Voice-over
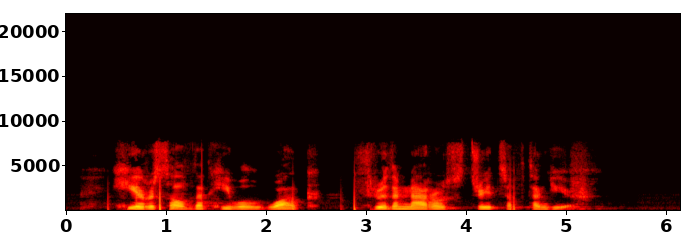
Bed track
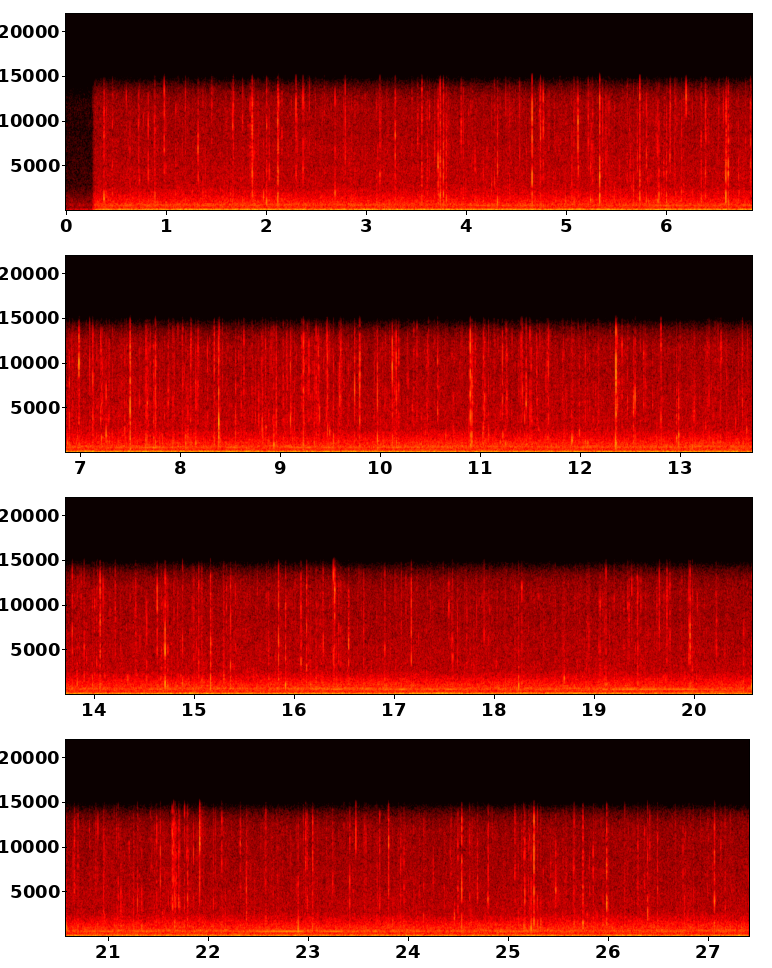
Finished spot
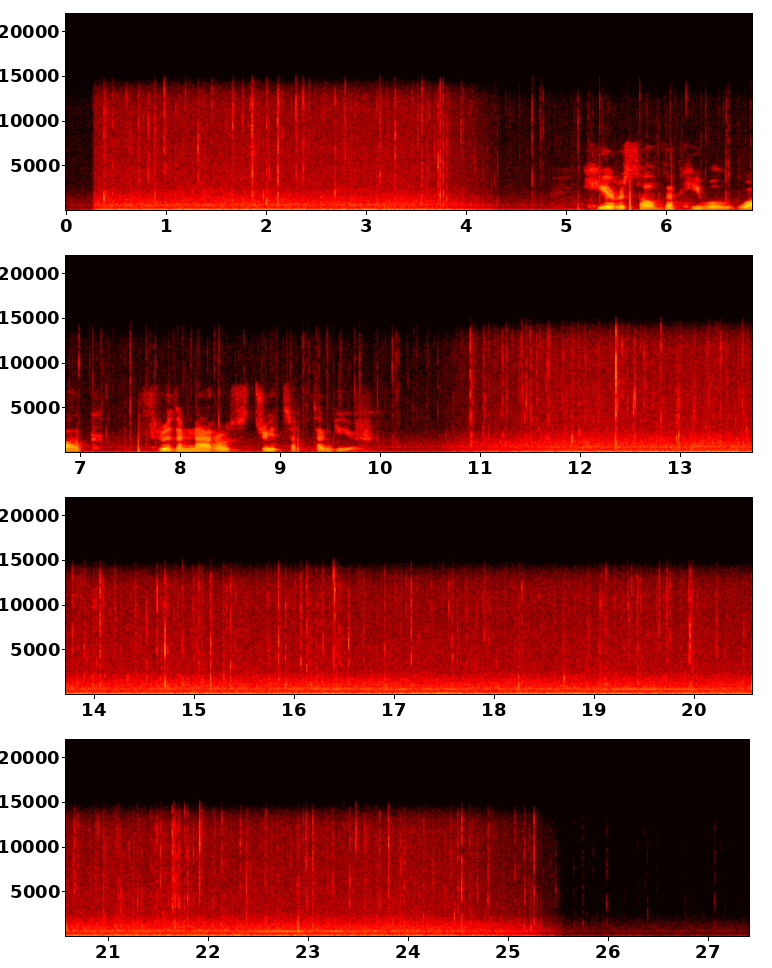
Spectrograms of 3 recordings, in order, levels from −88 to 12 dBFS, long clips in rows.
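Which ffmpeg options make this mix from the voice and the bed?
ffmpeg -i stem1.wav -i stem2.wav -filter_complex "[0:a]adelay=4700,volume=2dB[link_01];[1:a]volume=16dB,afade=type=out:start_time=3.48:duration=0.86:silence=0.133352,afade=type=in:start_time=10.58:duration=1.38:silence=0.133352,afade=type=out:start_time=24.26:duration=1.31:silence=0.0398107[link_02];[link_01][link_02]amix=inputs=2:normalize=0" out.wav

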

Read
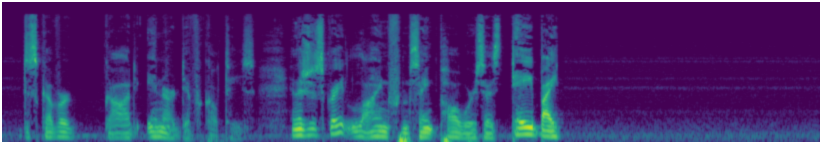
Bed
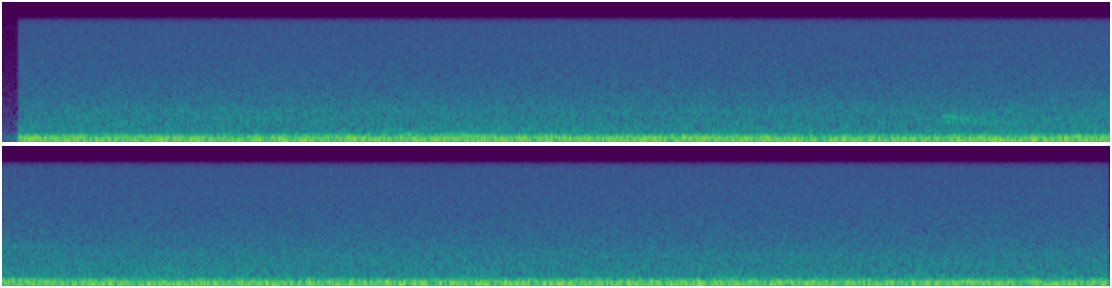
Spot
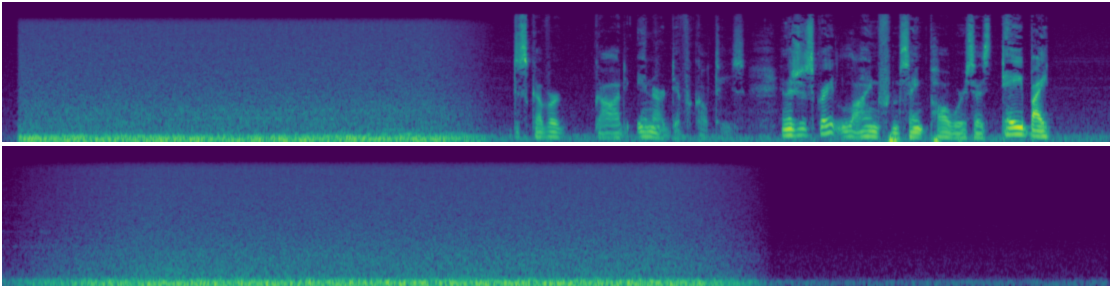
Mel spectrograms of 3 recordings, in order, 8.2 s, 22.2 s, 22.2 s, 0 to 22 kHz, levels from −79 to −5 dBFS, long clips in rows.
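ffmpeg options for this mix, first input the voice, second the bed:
ffmpeg -i stem1.wav -i stem2.wav -filter_complex "[0:a]adelay=4900,volume=0.5dB[link_01];[1:a]volume=15dB,afade=type=out:start_time=4.26:duration=0.68:silence=0.11885,afade=type=in:start_time=11.17:duration=1.41:silence=0.112202,afade=type=out:start_time=17.7:duration=1.09:silence=0.0473151[link_02];[link_01][link_02]amix=inputs=2:normalize=0" out.wav

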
